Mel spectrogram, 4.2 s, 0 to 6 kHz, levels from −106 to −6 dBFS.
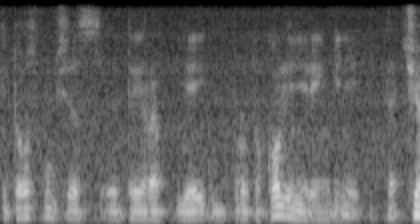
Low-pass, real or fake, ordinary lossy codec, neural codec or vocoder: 5.4 kHz; real; AAC, 48 kbps; none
